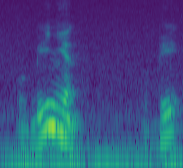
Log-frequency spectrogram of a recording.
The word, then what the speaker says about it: opinion: Opinion, opinion, nhấn lần hai luôn.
